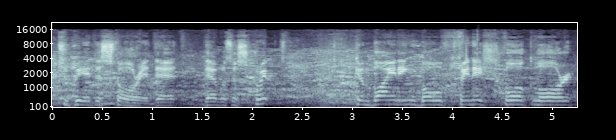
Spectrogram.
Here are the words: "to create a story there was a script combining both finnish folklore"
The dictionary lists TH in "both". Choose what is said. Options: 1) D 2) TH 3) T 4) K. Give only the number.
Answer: 2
